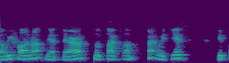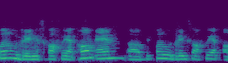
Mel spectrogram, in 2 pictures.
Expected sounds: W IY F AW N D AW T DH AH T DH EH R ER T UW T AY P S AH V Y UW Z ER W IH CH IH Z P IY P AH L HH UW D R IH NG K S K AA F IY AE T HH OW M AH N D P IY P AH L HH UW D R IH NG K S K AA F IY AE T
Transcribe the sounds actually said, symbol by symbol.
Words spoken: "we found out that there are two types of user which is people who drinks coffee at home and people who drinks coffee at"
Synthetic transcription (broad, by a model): W IY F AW N AO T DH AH T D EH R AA T UW T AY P S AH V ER W IH CH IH S P IY P AH L HH UW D R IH NG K S K AA F IY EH T HH OW M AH N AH P IY P AH L HH UW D R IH NG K S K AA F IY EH T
